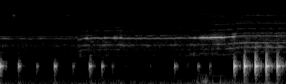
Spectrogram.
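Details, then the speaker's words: Valve lapping with cordless drill and 5–6 in hose over valve stem at top of guide: crisp, even tapping about three per second over drill whine as valve pops up and down, seating it evenly all around; normal. "That's what you want it to do. That will seat that valve with quickness and it will get it even all the way around."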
